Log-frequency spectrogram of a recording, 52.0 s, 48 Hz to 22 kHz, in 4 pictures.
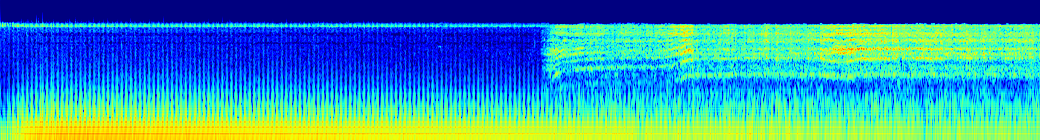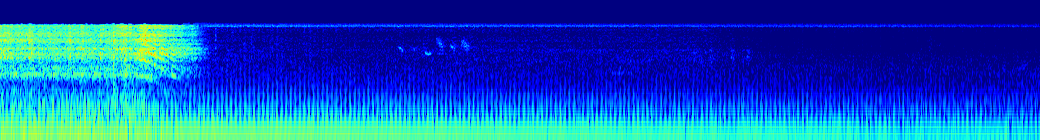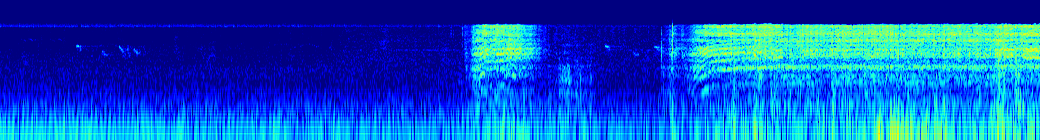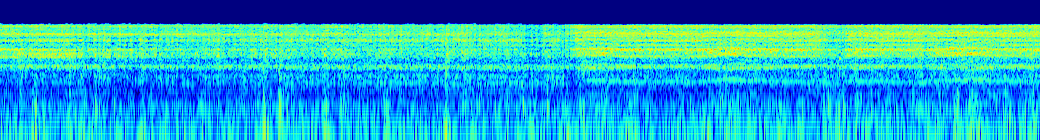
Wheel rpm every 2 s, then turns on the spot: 0, 0, 0, 60, 200, 230, 230, 120, 0, 0, 0, 0, 0, 0, 0, 0, 20, 70, 160, 160, 160, 160, 160, 160, 160, 160.
none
